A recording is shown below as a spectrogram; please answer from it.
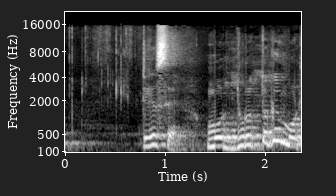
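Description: A man speaking in short phrases after a brief pause of about a second.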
